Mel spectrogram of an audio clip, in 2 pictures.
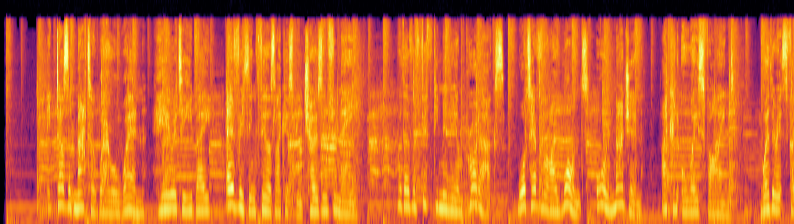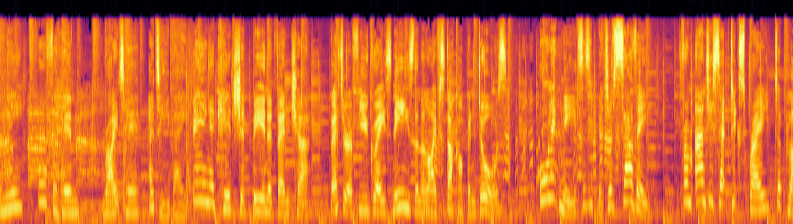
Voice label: Commercials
